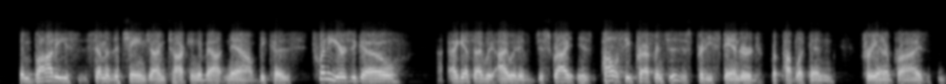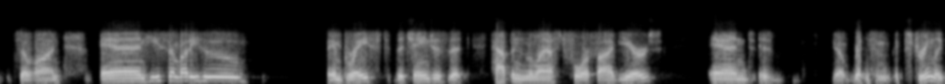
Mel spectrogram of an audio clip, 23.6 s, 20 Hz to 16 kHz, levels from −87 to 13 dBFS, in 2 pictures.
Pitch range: 115-150 Hz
